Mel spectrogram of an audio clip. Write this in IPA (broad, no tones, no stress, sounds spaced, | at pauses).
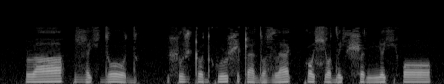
ɭ a | ɮ ɐ ç d o d | ʂ u z ʈ o d k u ʂ ə ʈ æ d ɔ z l æ kː ɔ ɕ ɔ d ɐ ç ʂ ə d ɲ ɐ ç ʔ ɔ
